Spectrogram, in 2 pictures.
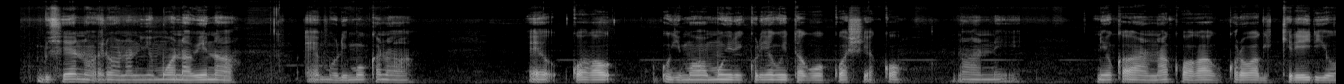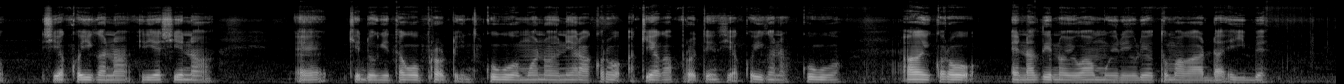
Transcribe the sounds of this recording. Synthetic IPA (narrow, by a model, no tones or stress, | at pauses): biʃɛnɔʔḛɾɔnaniamwanawena | moɾimokana | kwaɣa | oɣimawamweɾekoɾeaɣwetaɣwɔkwaʃia̰kɔnane | neoka̰nakwaɣaɣokɔɾɔwaɣekeɾeiɾiɔ | ʃjakoiɣanaiɾiaʃjena | keːndoɣetaɣwɔpɾɔtḭnskoɣwɔmwanajɔneaɾakɔɾɔʔakeaɣapɾɔ̰tinsja̰koiɣanakoɣwɔ | a̰ɣaɣekɔɾɔ | ɛnaðenɔjowamweɾeoɾeaotomaɣaːdaʔeibɛ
